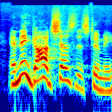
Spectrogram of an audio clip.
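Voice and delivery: usual speaking voice

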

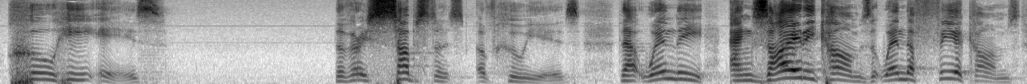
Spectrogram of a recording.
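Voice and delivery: fervent, loud sermon delivery; preaching. Acted. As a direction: preach it with full conviction. Preaching resumes.

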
